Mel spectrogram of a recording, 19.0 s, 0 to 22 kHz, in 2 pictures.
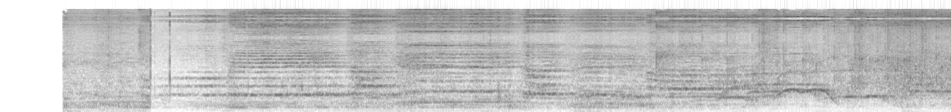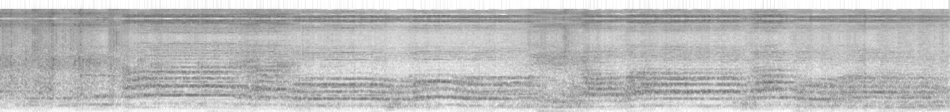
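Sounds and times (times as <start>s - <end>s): group singing in chorus: 0.8s - 19.0s.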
